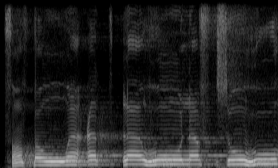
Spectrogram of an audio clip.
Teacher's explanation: tak sukun yang memiliki sifat siddah dan hamas maka harus terasa at.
